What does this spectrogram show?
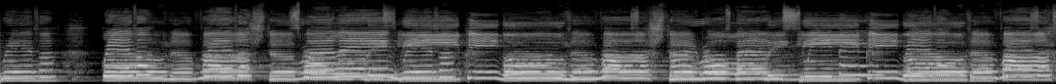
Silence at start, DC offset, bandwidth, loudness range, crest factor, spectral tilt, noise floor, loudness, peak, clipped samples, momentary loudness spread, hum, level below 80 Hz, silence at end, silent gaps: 0 s; under 0.1%; 18.5 kHz; 1 LU; 14 dB; -4 dB/octave; -37 dBFS; -17 LUFS; -2 dBFS; under 0.1%; 5 LU; none; -74 dBFS; 0 s; none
